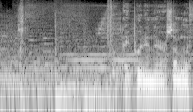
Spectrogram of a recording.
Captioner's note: camera shutter click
